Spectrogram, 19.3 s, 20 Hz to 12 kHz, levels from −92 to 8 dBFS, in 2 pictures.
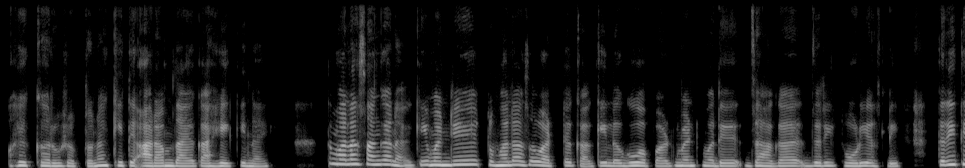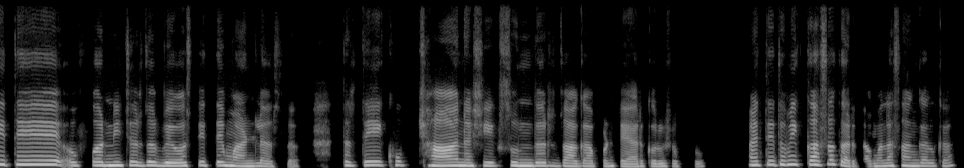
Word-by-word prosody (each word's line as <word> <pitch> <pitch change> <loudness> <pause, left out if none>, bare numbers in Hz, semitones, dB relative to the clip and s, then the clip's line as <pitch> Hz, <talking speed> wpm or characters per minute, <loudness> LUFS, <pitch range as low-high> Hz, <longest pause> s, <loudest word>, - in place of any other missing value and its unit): हे 235 - +3
करू 205 -2 +1
शकतो 190 -1 -5
ना, 220 +4 +3
की 230 -1 -1
ते - - +2
आरामदायक 200 -2 +2
आहे 195 +1 +1
की 210 - -3
नाही? 185 -2 -3 0.6
तर 370 - -6
मला 330 -1 +3
सांगा 305 -1 0
ना, 255 - +2 0.2
की 275 - -3
म्हणजे 275 +3 +4
तुम्हाला 250 +1 +3
असं 265 -1 -1
वाटतं 225 -1 -2
का 170 -2 -5
की 215 -1 -1
लघु 200 +2 +1
अपार्टमेंटमध्ये 205 0 -2 0.2
जागा 205 -1 -1 0.2
जरी 215 0 -1
थोडी 205 0 0
असली, 185 -2 -5 0.4
तरी 280 +3 +3
तिथे 300 -1 +3
अ, 230 - -5 0.2
फर्निचर 240 +1 +4
जर 245 - +3
व्यवस्थित 220 +3 +1
ते 240 - +1
मांडलं 195 -4 +2
असतं, 170 - -12 0.5
तर 245 - 0
ते 260 +1 +2
खूप 260 -2 -6 0.2
छान 225 0 +6
अशी 215 +1 0
एक 215 -1 -5
सुंदर 215 -1 +2
जागा 190 -1 -1
आपण 190 +1 -4
तयार 175 -1 -2
करू 185 -1 -2
शकतो. 170 -1 -13 0.5
आणि 265 - +2
ते 285 - 0
तुम्ही 300 0 +2
कसं 290 +1 +1
करता, 180 -5 -3
मला 195 +2 0
सांगाल 205 -1 -1
का? 200 0 -8
215 Hz, 175 wpm, -25 LUFS, 195-250 Hz, 0.6 s, छान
